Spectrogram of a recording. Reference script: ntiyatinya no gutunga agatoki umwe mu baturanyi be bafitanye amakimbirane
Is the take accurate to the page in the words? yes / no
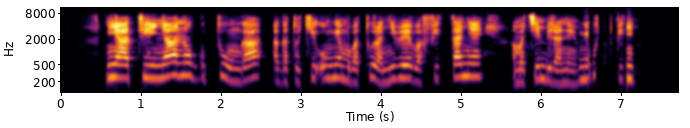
no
